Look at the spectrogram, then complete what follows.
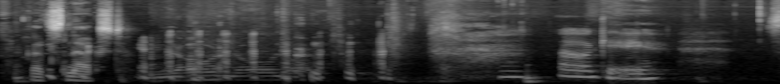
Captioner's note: group laughs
